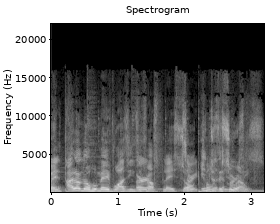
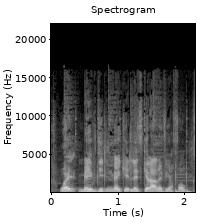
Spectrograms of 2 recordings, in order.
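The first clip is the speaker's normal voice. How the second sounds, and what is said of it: Put-on character accent. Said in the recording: “I forgot what my accent was for a second.”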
